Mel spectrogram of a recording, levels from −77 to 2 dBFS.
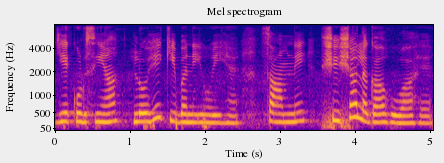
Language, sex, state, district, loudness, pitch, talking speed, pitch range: Hindi, female, Chhattisgarh, Raigarh, -13 LUFS, 235 Hz, 145 wpm, 225-255 Hz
